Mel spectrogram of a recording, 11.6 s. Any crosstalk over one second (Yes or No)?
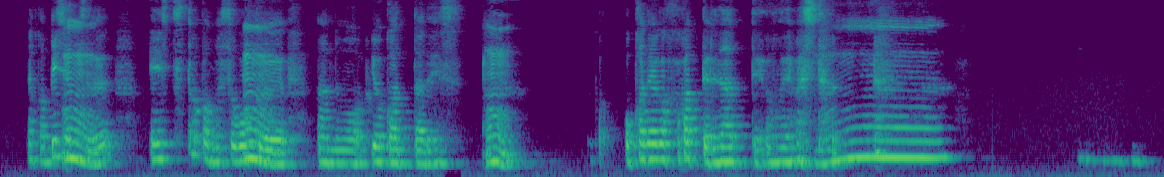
No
